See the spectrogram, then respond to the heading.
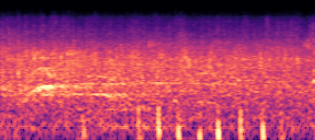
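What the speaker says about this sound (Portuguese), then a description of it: "Uma salva de palmas!" An audience applauds steadily after a talk at a summit event in Rio, a dense wash of clapping filling the hall for a few seconds.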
